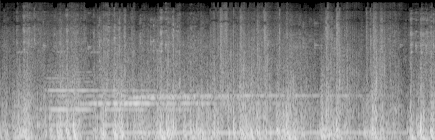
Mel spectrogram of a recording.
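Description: Horse hooves clip-clop steadily on hard ground in Red Dead Redemption, several animals close by, with a low tonal hum underneath.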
